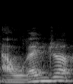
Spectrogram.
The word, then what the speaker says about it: Orange: Oui, alors ça se prononce Orange, et en fait il faut savoir qu'il y a quelques années il y a eu une polémique sur la graphie provençale ou occitane du nom avec un A à la fin, Orange, ou un O à la fin, Orange. Vous voyez, on prononce pareil, mais on n'écrit pas de la même façon.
